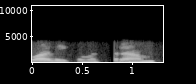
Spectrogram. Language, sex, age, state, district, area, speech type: Urdu, female, 30-45, Uttar Pradesh, Aligarh, urban, conversation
